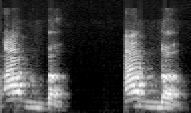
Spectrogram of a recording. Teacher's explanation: যেমন আমরা যদি পড়ি হামজা বা জবর আব, আব, তো এই যে বায়ের উপর সুকুন দিয়ে আপনি পড়লেন, দেখেন বা কিভাবে উচ্চারণ হচ্ছে আব। তো বায়ের উপর যখনই সুকুন দিচ্ছেন তখন দেখবেন যে বায়ের উচ্চারণটা হচ্ছে 2 ঠোঁট থেকে, তার মানে বায়ের মাখরাজ হচ্ছে 2 ঠোঁট থেকে।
